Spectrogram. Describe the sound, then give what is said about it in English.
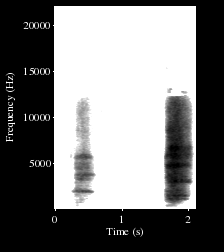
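Slow breaths drawn in during a guided relaxation: a short, faint airy intake, a silent gap, then a louder, fuller rush of breath, each soft and hissing, with no speech. “exhaling any tension you may be holding. Taking in a soothing breath.”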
